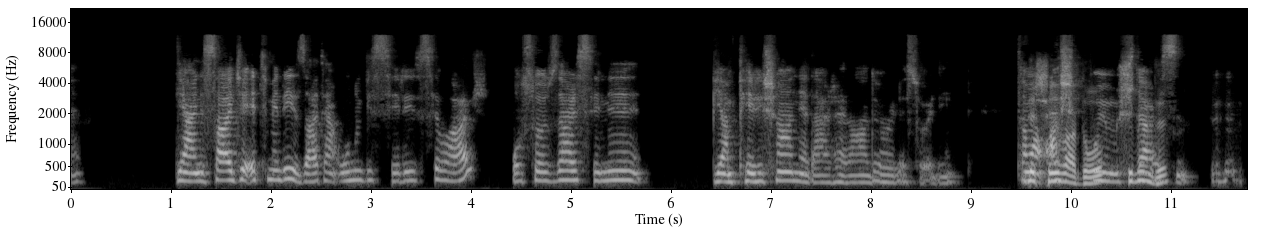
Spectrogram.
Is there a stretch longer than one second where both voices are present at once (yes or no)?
yes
